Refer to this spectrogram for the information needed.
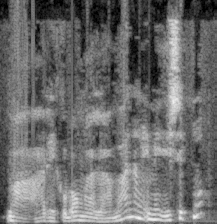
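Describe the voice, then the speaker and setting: An actress playing a kindly older auntie in a Tagalog radio drama, counselling gently and expressively with faith. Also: female voice, rumbling low, sing-song, moderate pace, slightly rough, heavily acted. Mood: caring, counselling. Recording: dull audio, music bed behind.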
